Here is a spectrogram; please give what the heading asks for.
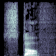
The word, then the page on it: stuff: anglais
